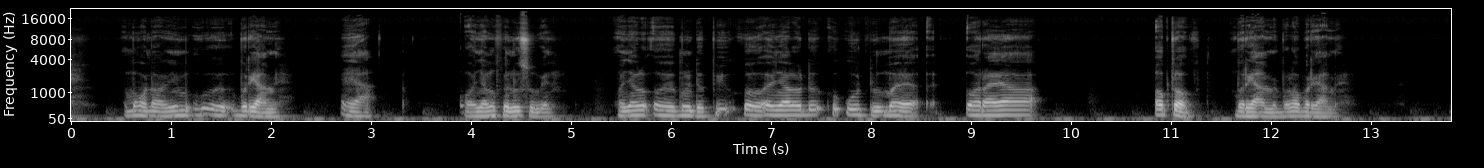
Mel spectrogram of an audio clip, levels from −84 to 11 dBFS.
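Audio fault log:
Nothing to log here; the speech runs along without a single glitch, dropout or odd artefact turning up anywhere in it.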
